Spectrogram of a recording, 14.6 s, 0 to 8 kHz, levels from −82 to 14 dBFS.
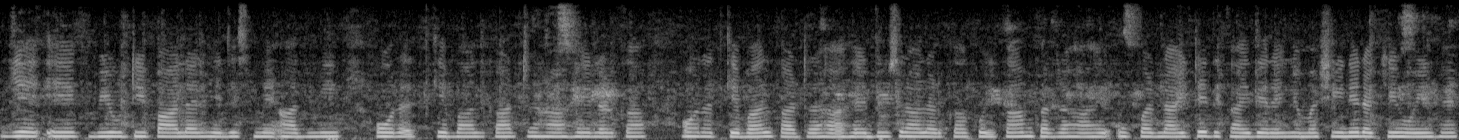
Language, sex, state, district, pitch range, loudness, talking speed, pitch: Hindi, female, Bihar, Madhepura, 220-230 Hz, -15 LUFS, 150 wpm, 220 Hz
